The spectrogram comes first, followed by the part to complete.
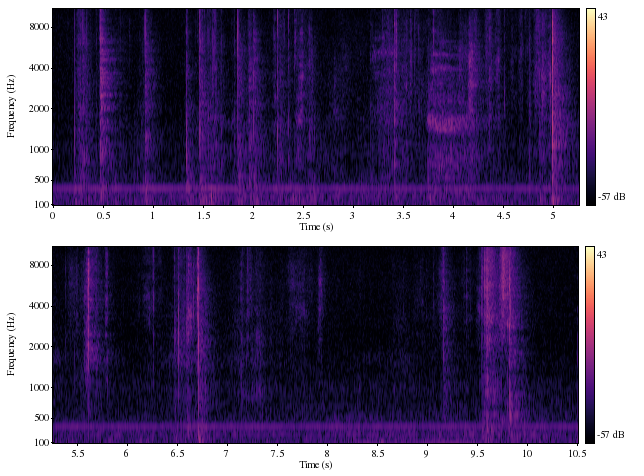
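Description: Paper tarot cards being sorted back into order by hand: cards sliding and tapping against each other, with scattered sharp clicks and snaps, the sharpest about halfway through and a short cluster near the end.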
